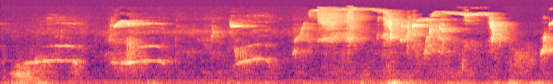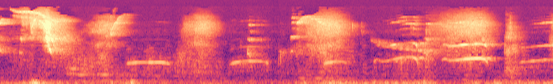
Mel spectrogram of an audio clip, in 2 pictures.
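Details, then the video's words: Baby monkey Sario calls from a high tree after mother Sarah leaves her, crying loudly with thin whistled wails that rise and fall, broken by several shrill, noisy screams and squeaks in quick irregular succession. "Pathetic Monkey Sario..! Sario crying loudly a lot on the high tree after mother Sarah leave her"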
